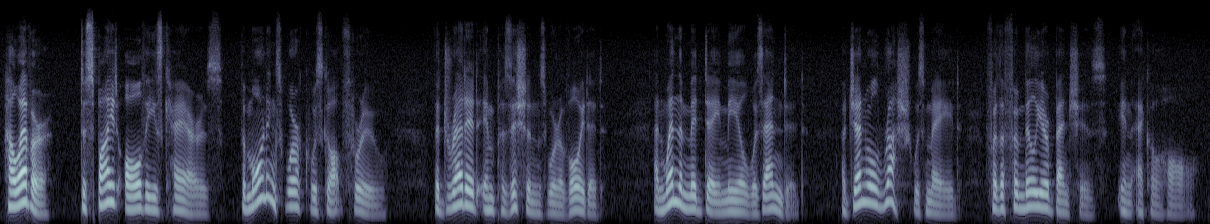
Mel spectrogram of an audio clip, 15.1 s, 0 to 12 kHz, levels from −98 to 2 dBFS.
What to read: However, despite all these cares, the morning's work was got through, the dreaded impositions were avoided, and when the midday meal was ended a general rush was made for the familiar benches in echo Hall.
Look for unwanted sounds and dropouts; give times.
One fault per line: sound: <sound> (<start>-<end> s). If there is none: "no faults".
no faults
